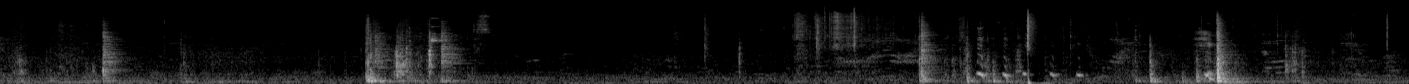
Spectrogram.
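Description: Intermittent handling sounds from a disposable aluminium foil roasting tray loaded with vegetables: short crinkles, rustles and knocks, in a spell about four seconds in and a busier run in the second half.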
